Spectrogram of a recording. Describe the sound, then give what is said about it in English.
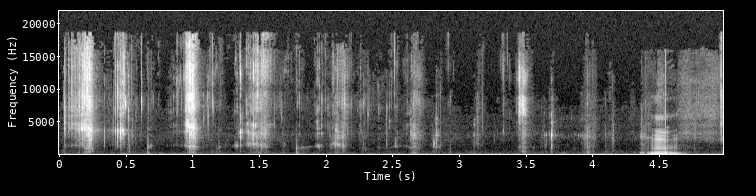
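Crunchy chewing of raw snow peas, a quiet series of many sharp, crisp bites and crunches in an irregular rhythm, with a brief voice near the end. “Can you just let the listeners hear the sound of you eating? Let's go with the peas first. Oh, the peas. Okay. Snow peas, to be exact.”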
